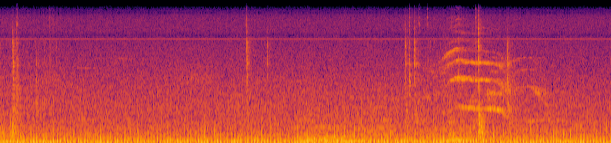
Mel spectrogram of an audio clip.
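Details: Domestic cat at play, giving a short, bending meow with bright stacked overtones near the end, preceded by a few faint clicks and thumps, all over a steady hiss of background noise.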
